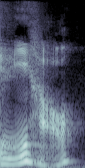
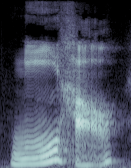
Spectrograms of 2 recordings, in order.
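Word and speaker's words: 你好: which is hello again KN is normally a third tone character and so is how so that's two threes So when you say KN how KN how the KNE is changed to a second tone and that's why okay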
